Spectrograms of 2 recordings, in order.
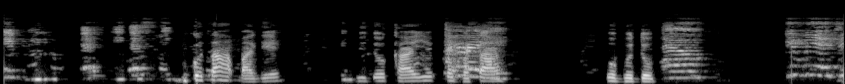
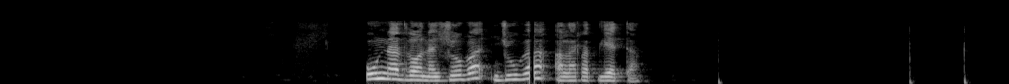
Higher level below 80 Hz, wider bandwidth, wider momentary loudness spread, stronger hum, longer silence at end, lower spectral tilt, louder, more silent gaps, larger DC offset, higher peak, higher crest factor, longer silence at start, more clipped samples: about the same, -64 dBFS vs -60 dBFS; first, 9.6 kHz vs 8.2 kHz; first, 15 LU vs 10 LU; neither; second, 0 s vs 3.7 s; about the same, -4 dB/octave vs -5 dB/octave; first, -17 LUFS vs -20 LUFS; first, 2.89-3.02 s, 3.12-3.20 s, 3.32-3.37 s, 5.23-5.38 s, 5.45-5.49 s, 5.59-5.79 s, 6.00-6.06 s, 7.47-7.83 s vs none; neither; first, 0 dBFS vs -4 dBFS; about the same, 18 dB vs 22 dB; second, 0.05 s vs 3.65 s; neither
